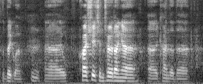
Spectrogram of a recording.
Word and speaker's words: Tauranga: Christchurch and Tauranga are kind of the How do you say small it? Tauranga? Tauranga.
